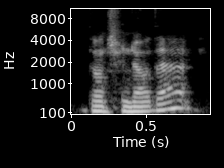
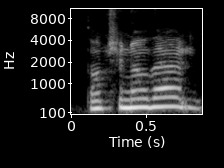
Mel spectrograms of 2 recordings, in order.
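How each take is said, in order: First: Said in the usual way. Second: Much higher, pressing the question; pleading, pitched up. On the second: Acted. Ralph urges George to see it, pitched high. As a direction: push it up high and urgent.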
